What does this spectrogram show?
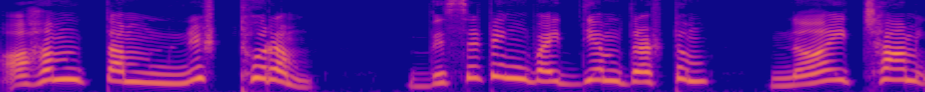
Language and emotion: Sanskrit, angry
